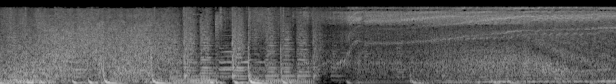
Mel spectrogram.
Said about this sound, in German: Wir heben ab. Nicht ganz, aber die Drohne startet und steigt in Richtung Himmel.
